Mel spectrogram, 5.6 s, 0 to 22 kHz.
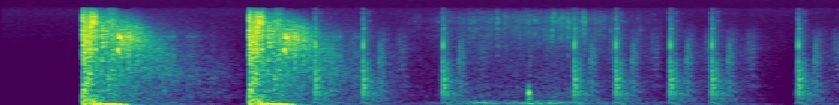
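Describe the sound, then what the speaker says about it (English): Gunshots fire at a training dummy in a video game tutorial. Two loud, sharp blasts are followed by a run of quicker, fainter shots with short decays, and the firing is spaced unevenly. "We will use 5 shots to kill an enemy."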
